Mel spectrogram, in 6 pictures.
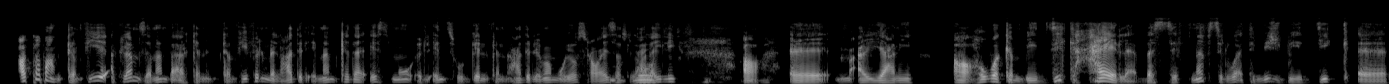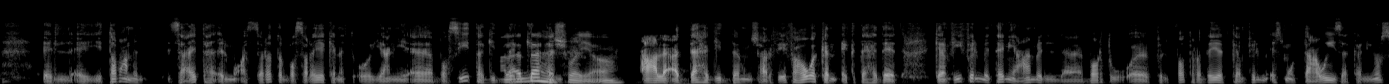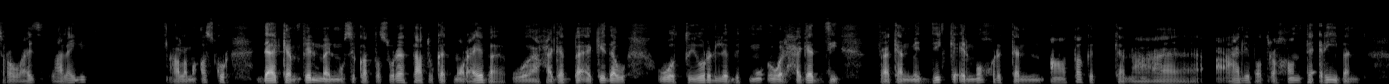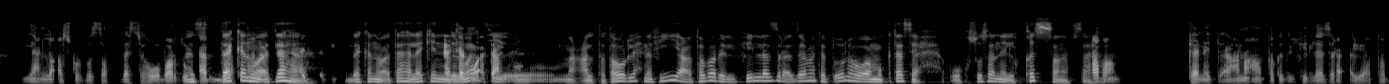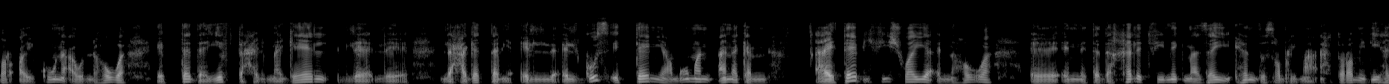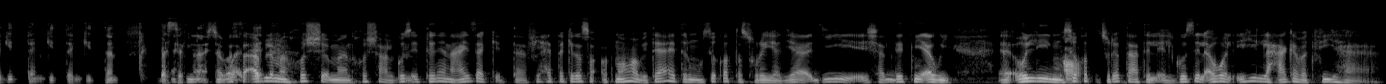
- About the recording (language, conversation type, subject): Arabic, podcast, إيه الفيلم أو المسلسل اللي حسّسك بالحنين ورجّعك لأيام زمان؟
- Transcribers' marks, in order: tapping; unintelligible speech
